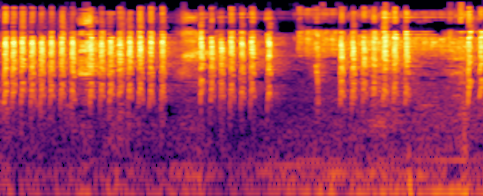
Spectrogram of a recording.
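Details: Eurasian tree sparrow in a competition-bird training recording that pairs it with another bird: fast runs of sharp, high, dry chirps at about twelve to fifteen per second, in bursts broken by short pauses.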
